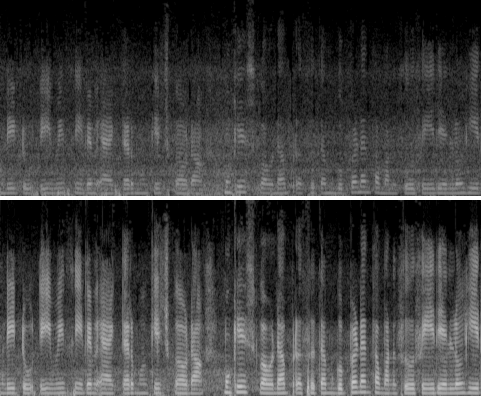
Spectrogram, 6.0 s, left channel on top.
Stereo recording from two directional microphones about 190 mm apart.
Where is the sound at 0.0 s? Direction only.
35° right (ahead or behind).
